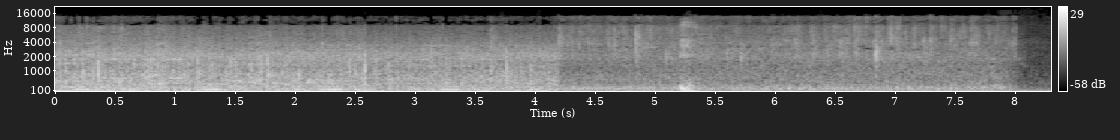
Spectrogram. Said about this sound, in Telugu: పాడేరు పరిసరాల్లో రాత్రి నుంచి ఎడతెరిపి లేని వర్షం కురుస్తోంది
